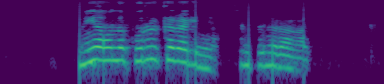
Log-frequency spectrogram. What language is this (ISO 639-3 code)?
bak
